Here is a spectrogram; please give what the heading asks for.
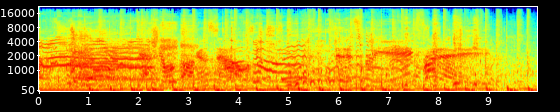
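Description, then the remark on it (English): A crowd of shoppers rushes in and pushes for boxed products as a Bleak Friday sale launches, amid a loud, chaotic clamor of many overlapping voices, with shouts, shrieks and squeals piling on top of each other throughout. “Preen is wildly pushing into the crowd.”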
